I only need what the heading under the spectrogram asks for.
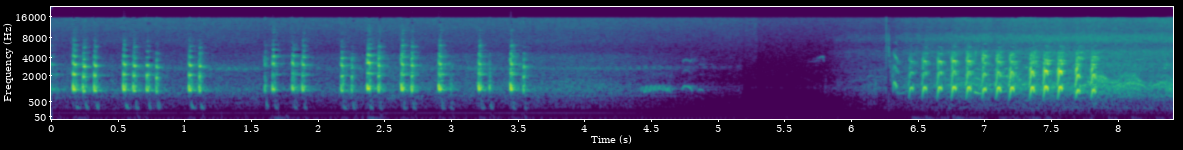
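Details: Common moorhen alarm calls: fast runs of hard, clucking notes, about four a second, in two bursts split by a short pause, the second run more blurred and continuous, with a low steady hum beneath.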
